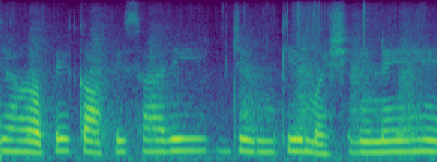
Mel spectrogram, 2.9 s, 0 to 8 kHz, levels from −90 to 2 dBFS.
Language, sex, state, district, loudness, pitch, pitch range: Hindi, female, Himachal Pradesh, Shimla, -19 LUFS, 210 Hz, 200-215 Hz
